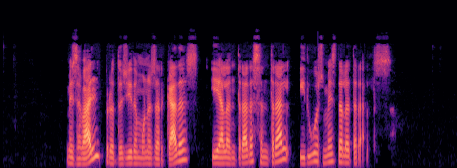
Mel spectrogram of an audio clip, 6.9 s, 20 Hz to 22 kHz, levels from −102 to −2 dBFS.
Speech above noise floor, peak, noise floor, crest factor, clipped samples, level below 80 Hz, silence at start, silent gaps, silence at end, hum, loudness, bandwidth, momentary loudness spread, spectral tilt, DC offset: 62 dB; -2 dBFS; -88 dBFS; 26 dB; under 0.1%; -74 dBFS; 1 s; none; 1.05 s; none; -25 LUFS; 9.6 kHz; 13 LU; -3 dB/octave; under 0.1%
